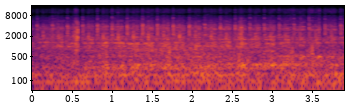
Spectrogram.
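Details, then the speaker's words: Nissan R34 Skyline at 149,000 km, parked in the weather for 10 years, first start in years on stale fuel with no coolant: uneven idle with irregular stumbles and ticking and a horrible misfire, though it idles on its own power. "The fuel is stale. The engine sounds like ass. It's got no coolant in it, but she's actually staying on under her own power. As you can see, as you can hear, it's got a horrible misfire."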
